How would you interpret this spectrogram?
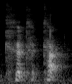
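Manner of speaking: quick "ka-ka-ka" clicking noise; unvoiced clicks in a row; imitated lock clicks. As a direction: mimic a dial clicking round.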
